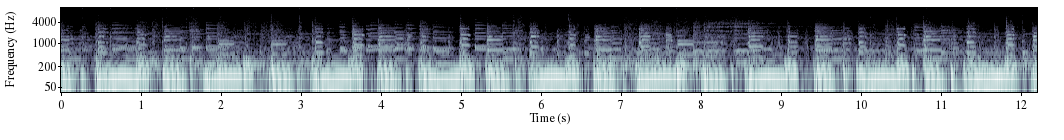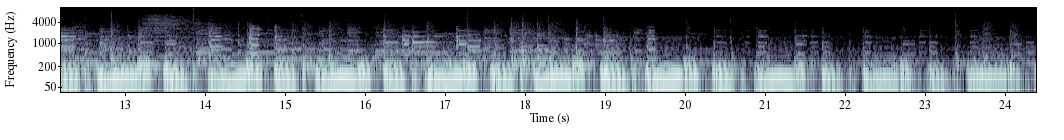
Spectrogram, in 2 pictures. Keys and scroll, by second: 7.5-8.4 scroll, 9.4-10.1 scroll, 10.1 ctrl+c, 10.3-11.0 scroll, 12.7 ctrl+v, 16.8 ctrl+d, 17.5 ctrl+d, 18.8 u, 22.1 ctrl+v.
